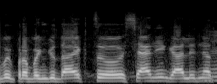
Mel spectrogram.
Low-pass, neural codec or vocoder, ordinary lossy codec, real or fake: 14.4 kHz; none; AAC, 64 kbps; real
